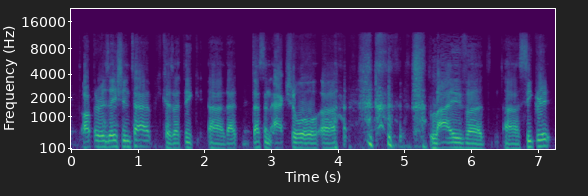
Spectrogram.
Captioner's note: laughs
